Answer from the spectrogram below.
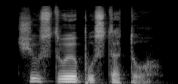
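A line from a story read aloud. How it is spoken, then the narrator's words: Sigh. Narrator (Russian): вздохнул Биркин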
